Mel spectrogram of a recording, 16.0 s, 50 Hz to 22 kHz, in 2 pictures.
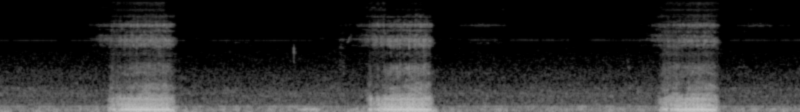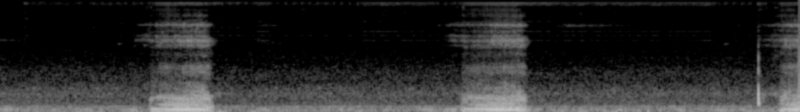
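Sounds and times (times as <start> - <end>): puppy snoring: 0.9 - 1.9, 3.4 - 4.4, 6.5 - 7.3, 9.3 - 10.3, 12.4 - 13.9, 15.6 - 16.0.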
